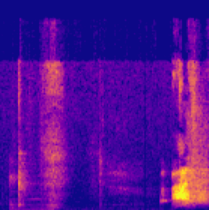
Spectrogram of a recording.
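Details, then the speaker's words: Single sharp, hissing sneeze after faint quiet sounds; the person said a strong smell made them want to sneeze. "it's such a waste of a sneeze sneeze oh now too with that it also smells like I'm gonna sneeze"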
